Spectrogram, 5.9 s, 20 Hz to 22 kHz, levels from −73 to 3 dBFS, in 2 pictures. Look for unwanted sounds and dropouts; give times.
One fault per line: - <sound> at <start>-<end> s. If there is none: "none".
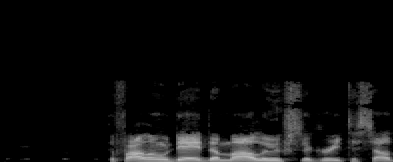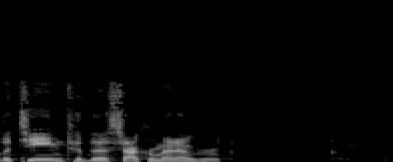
none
